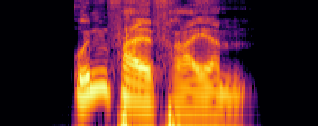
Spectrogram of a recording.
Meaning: strong dative masculine/neuter singular of unfallfrei
- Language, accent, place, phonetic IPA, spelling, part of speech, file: German, Germany, Berlin, [ˈʊnfalˌfʁaɪ̯əm], unfallfreiem, adjective, De-unfallfreiem.ogg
